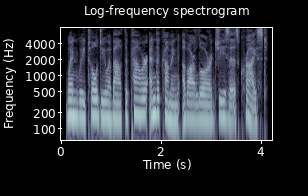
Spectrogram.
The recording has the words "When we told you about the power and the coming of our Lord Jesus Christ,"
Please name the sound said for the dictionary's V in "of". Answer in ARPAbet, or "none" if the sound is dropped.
V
